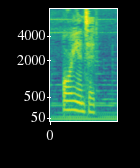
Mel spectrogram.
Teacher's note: the t- sound drops off too fast because of the word ending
